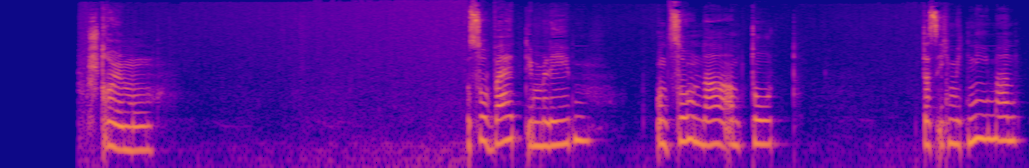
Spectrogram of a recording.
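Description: A woman speaks slowly and thoughtfully, close by, in short phrases with pauses.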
